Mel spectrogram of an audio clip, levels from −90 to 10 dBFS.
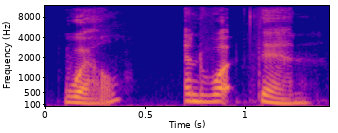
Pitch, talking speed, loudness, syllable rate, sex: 185 Hz, 170 wpm, -21 LUFS, 4.5 syllables/s, female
